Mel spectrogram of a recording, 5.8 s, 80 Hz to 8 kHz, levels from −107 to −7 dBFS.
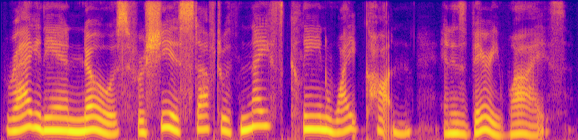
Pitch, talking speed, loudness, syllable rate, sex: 210 Hz, 165 wpm, -16 LUFS, 4.2 syllables/s, female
